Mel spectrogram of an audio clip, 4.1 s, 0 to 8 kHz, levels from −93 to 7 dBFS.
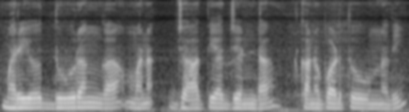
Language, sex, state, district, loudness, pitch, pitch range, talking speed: Telugu, male, Telangana, Mahabubabad, -18 LUFS, 125 Hz, 120-130 Hz, 100 wpm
